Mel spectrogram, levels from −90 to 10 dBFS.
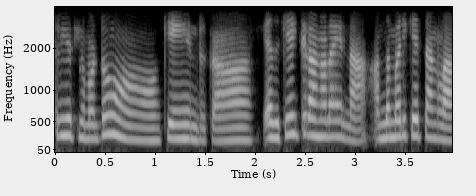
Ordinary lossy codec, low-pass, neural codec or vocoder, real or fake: none; 3.6 kHz; codec, 16 kHz, about 1 kbps, DyCAST, with the encoder's durations; fake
